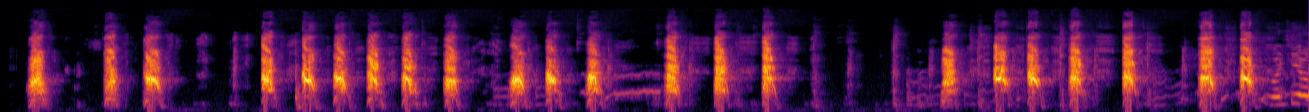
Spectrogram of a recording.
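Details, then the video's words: Rhode Island Red chicken with a coughing cold, sounding like a dog: harsh bark-like coughs in bursts of three to six, about two per second, with short pauses between bursts; a faint squeak near the middle. "Rhode Island Red sounding like a dog."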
